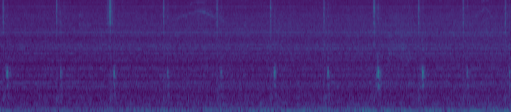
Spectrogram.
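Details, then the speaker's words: Hcalory Toolbox Max portable diesel heater starting up: soft, even fuel pump clicks roughly one and a half per second over a low fan rumble; normal fuel pump ticking, quiet in person. "You hear the clicking noise. If you can hear it. So, the fuel pump is kicking in now. Not loud at all."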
